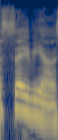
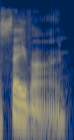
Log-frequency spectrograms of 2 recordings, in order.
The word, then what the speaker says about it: Savon: And hold on, I think I not Savion, Savon. Yeah, Let me get his name right. Savon. Savon. No, that's how you say it.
